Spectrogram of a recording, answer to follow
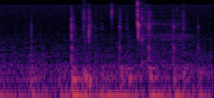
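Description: Faint, irregular light taps and clicks of a stylus writing by hand on a tablet surface, about five or six of them.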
